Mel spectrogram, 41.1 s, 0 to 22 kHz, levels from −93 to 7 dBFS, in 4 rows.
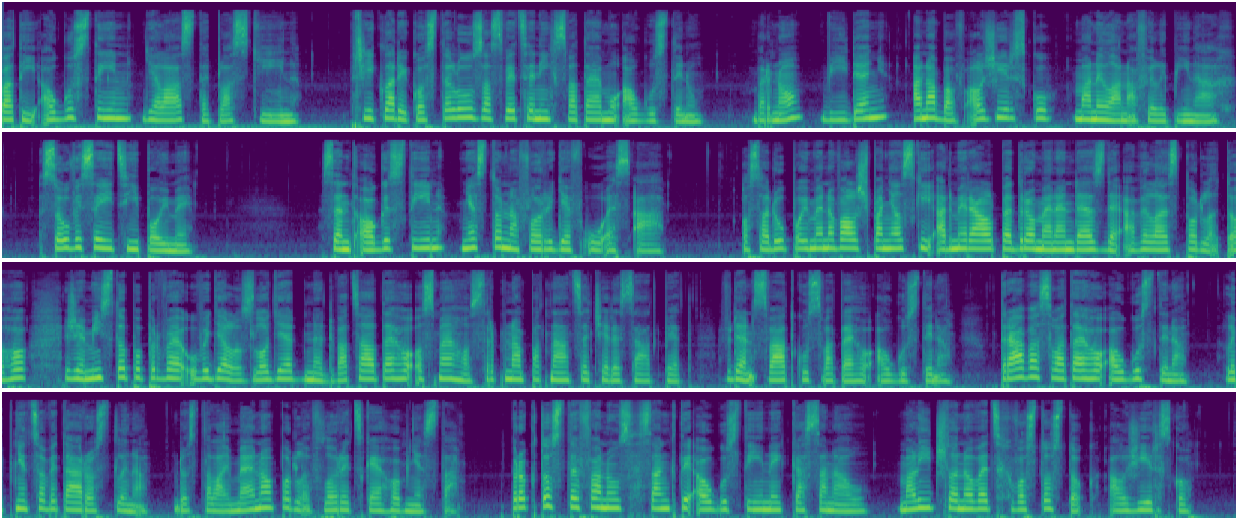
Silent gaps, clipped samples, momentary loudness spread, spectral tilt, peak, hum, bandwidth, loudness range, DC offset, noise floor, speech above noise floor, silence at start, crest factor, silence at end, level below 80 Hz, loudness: none; under 0.1%; 9 LU; -4.5 dB/octave; -2 dBFS; none; 17 kHz; 4 LU; under 0.1%; -59 dBFS; 39 dB; 0 s; 20 dB; 0.3 s; -44 dBFS; -20 LUFS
